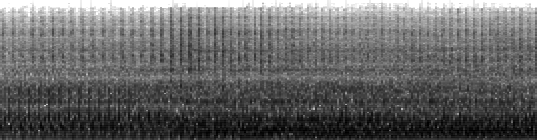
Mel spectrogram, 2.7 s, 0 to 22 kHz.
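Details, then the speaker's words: Allett Kensington 20K cylinder mower, Kawasaki FJ100 engine, after carburettor and fuel system clean for hunting and surging: steady, even running with no hunting or surging at low or high revs. "the alec kensington 20k now all up and running with the kawasaki engine running exactly as it should do no round no hunting and surging at low end no hunting and searching at the top end"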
